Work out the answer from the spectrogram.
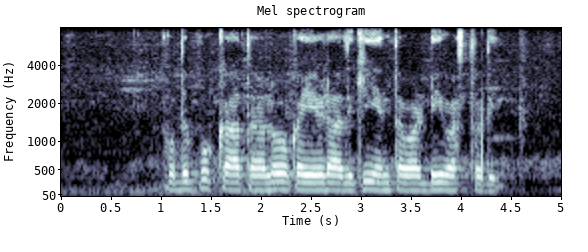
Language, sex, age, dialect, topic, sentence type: Telugu, male, 18-24, Telangana, banking, question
